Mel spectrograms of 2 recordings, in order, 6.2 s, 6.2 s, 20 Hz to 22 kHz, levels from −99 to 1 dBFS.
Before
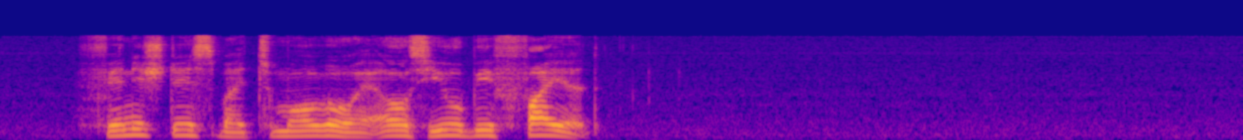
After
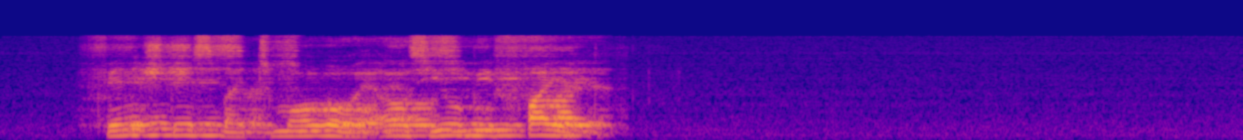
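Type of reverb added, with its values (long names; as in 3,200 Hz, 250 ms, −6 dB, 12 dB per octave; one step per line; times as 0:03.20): reverb whose tail is shaped and stops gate 170 ms rising, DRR 2.5 dB
level −3.5 dB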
